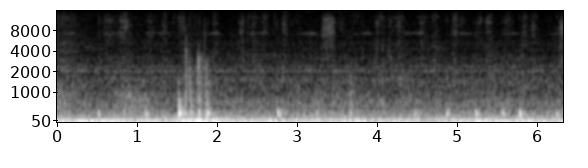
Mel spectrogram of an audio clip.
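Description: Chalk or marker strokes from a teacher writing on a board during a Hindi grammar lesson, a quick burst of scratchy strokes followed by sparse taps, steady and close over a low room hum.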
